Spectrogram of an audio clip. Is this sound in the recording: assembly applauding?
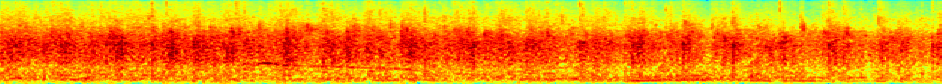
yes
